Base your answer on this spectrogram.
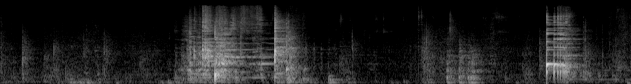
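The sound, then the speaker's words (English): A bowl and utensils clatter as leeks, lemon zest, salt, pepper and olive oil are added. Two loud bursts of clinking and scraping stand out, with quieter knocks between them. “I'm gonna put this in a bowl, my leeks, my lemon zest, salt and pepper, and a little olive oil.”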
